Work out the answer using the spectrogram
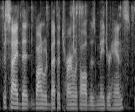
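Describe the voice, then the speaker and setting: Quick-talking dude breaking down poker hands, dry and matter-of-fact. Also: male voice, lowish voice, little pitch movement, a bit bright, a little hiss or hum. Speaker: poker co-commentator. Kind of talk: casual analytical commentary.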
